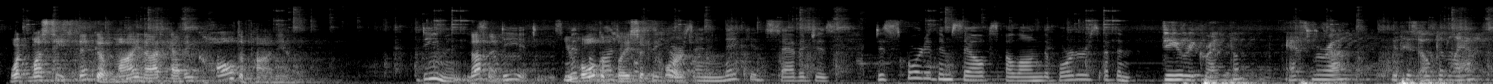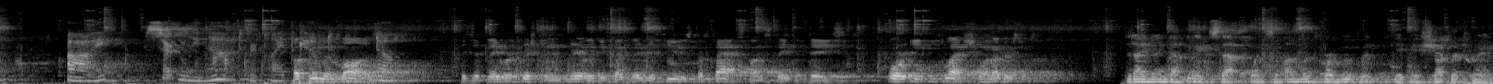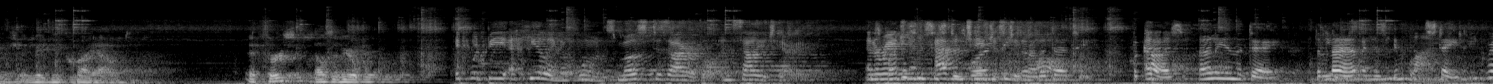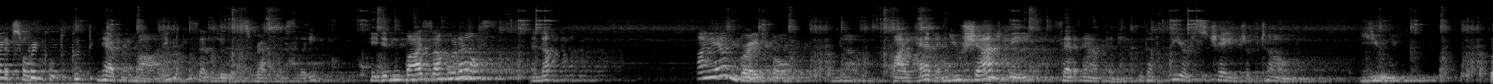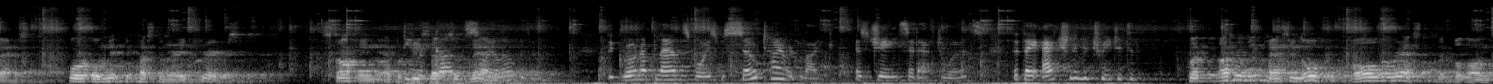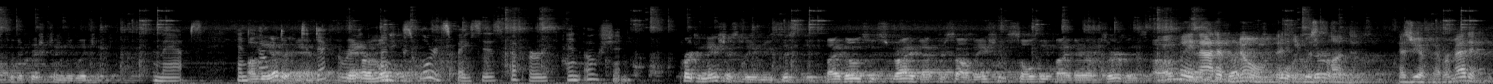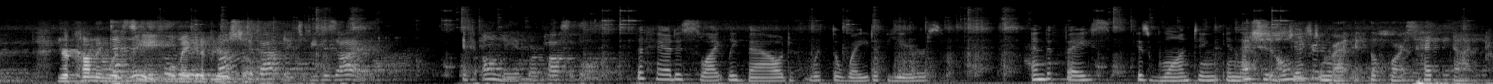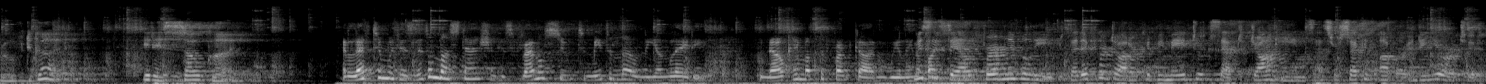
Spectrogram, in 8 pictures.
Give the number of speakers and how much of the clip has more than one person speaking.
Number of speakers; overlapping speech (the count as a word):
eight, about 16%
